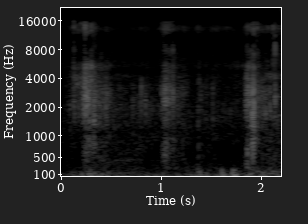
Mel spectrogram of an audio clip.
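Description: Faint, uneven footsteps on asphalt.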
